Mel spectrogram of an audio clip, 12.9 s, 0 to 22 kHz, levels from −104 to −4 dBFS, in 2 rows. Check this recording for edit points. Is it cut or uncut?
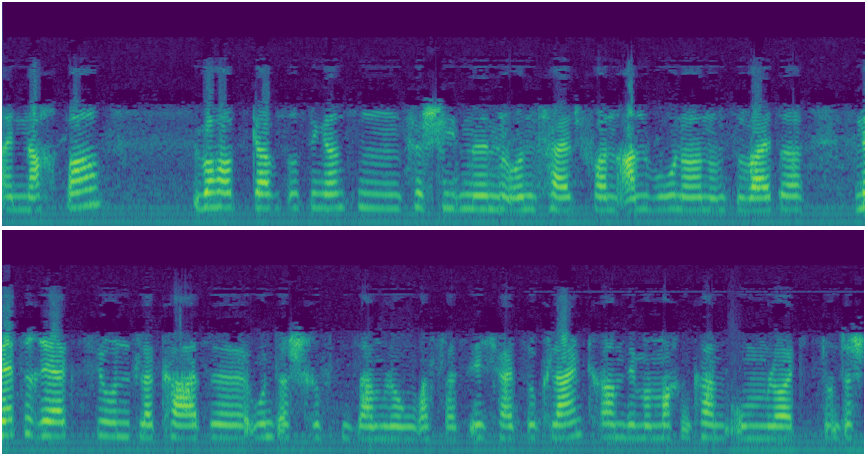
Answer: cut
